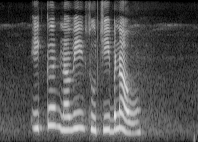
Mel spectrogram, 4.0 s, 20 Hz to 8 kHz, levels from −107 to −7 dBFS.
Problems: low volume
